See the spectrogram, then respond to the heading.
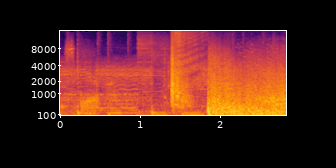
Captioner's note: blast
